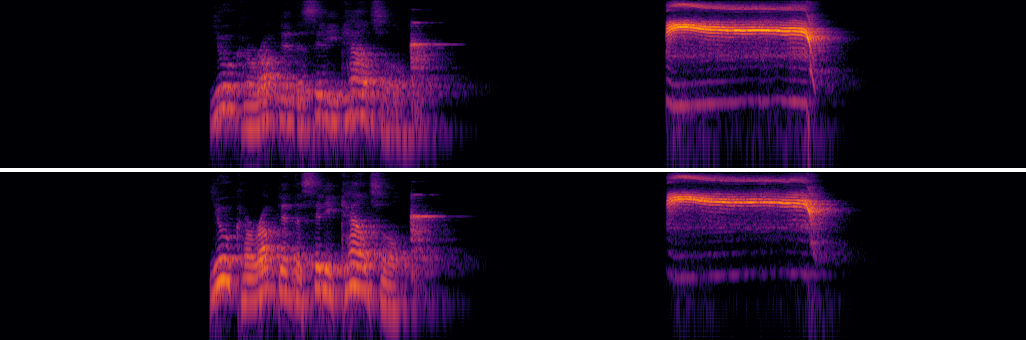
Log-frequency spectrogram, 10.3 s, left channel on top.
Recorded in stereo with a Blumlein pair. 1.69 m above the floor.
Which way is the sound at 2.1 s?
25° right.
